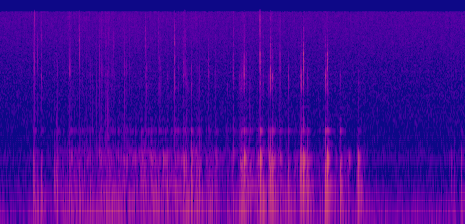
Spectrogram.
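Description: Long acrylic nails scratch the sides of the hollow black metal mesh grille on a Blue Yeti microphone, with no cover on it. The result is a dense, low, rumbling scrape full of quick ticks and taps, with a faint steady hum underneath. Sharper, brighter clicks stand out near the middle before it settles back to a soft scratching.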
